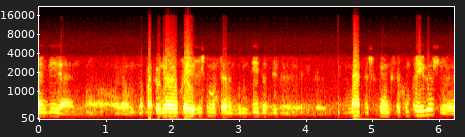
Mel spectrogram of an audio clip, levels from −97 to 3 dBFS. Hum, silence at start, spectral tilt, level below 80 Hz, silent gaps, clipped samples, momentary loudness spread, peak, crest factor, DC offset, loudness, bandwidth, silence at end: none; 0 s; -5.5 dB/octave; -50 dBFS; none; 0.4%; 17 LU; 0 dBFS; 12 dB; under 0.1%; -11 LUFS; 12 kHz; 0 s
